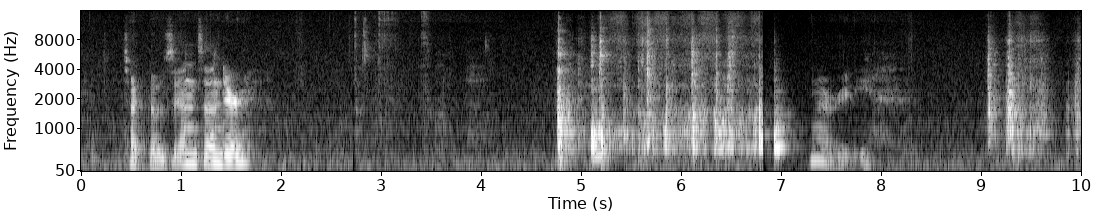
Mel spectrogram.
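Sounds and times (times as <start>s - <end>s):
dough scraping rustle: 5.1s - 6.9s.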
